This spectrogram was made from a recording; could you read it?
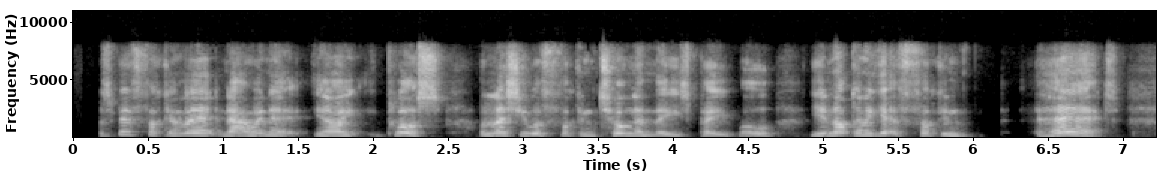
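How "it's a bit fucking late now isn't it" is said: talking through laughter. Retelling own reaction to outbreak news: retelling own remark while laughing. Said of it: "And I'm laughing, going".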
